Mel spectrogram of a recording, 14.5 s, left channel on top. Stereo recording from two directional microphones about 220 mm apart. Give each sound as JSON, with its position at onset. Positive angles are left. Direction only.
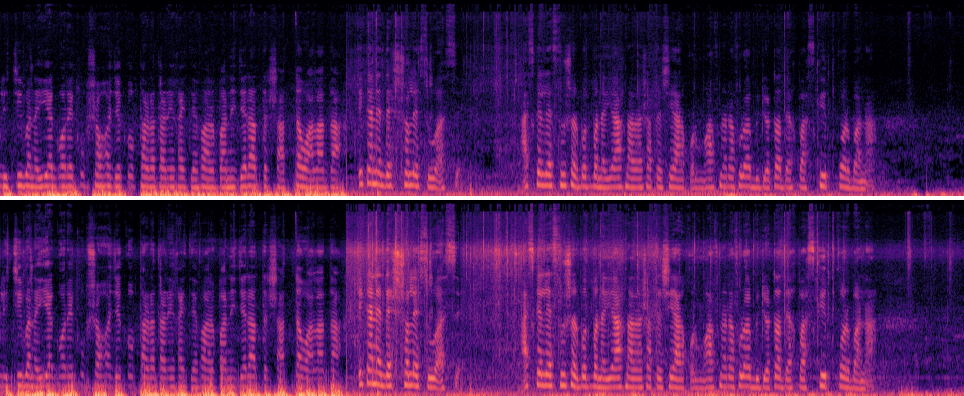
{"t": 0.0, "sound": "speech", "side_deg": -25}
{"t": 5.5, "sound": "speech", "side_deg": -60}
{"t": 7.8, "sound": "speech", "side_deg": -50}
